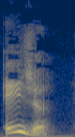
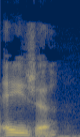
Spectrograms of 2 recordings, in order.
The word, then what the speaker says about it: Asiha: But her name is spelled uniquely. It's spelled A-S-I-H-A.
